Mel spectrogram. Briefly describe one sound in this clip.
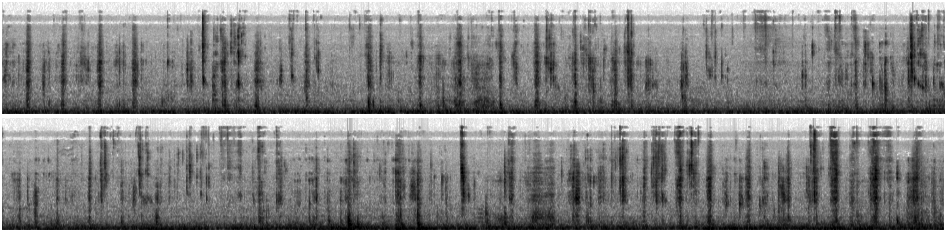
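A man chews food noisily, close to the microphone.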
